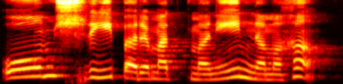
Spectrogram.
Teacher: परमात्मनि नमः, दोनों अक्षर पूरे, दोनों में अ मिक्स करेंगे। म में अ की मात्रा तो विसर्ग को पढ़ेंगे ह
